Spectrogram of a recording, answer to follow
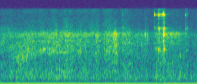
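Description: Near silence: a faint steady hiss, with one small click near the end.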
